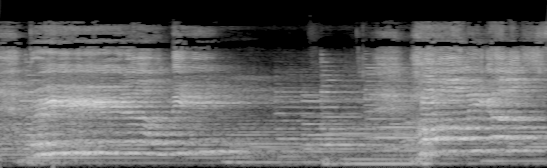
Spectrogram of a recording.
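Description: Gospel worship music: a voice sings long, drawn-out notes over sustained chords and a bass line.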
